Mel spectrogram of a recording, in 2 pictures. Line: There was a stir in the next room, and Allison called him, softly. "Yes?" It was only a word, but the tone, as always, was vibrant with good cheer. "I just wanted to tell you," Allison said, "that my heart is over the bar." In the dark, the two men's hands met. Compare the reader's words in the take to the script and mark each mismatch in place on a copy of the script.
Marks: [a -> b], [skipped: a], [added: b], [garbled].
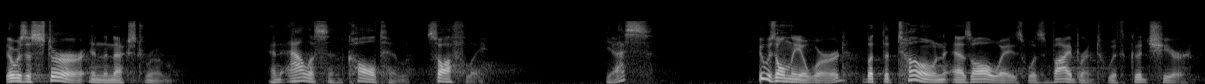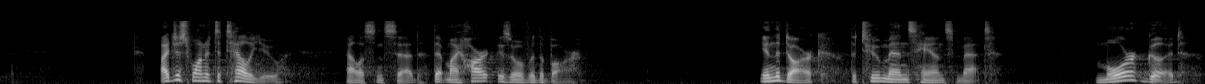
There was a stir in the next room, and Allison called him, softly. "Yes?" It was only a word, but the tone, as always, was vibrant with good cheer. "I just wanted to tell you," Allison said, "that my heart is over the bar." In the dark, the two men's hands met. [added: More good]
